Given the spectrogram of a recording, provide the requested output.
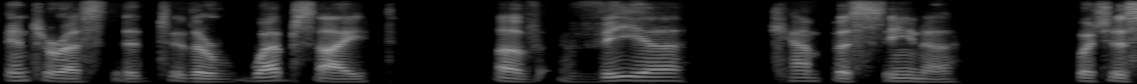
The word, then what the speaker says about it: Via Campesina: i included in my notes a statement from via campesina on the principles of food sovereignty but my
